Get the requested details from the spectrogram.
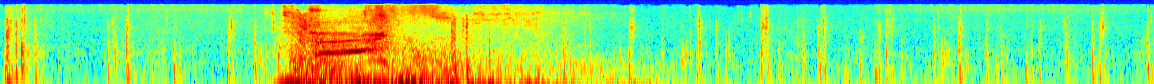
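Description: Quick footsteps run over grass and rock.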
